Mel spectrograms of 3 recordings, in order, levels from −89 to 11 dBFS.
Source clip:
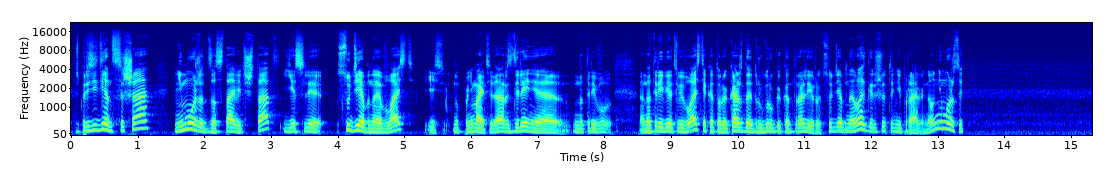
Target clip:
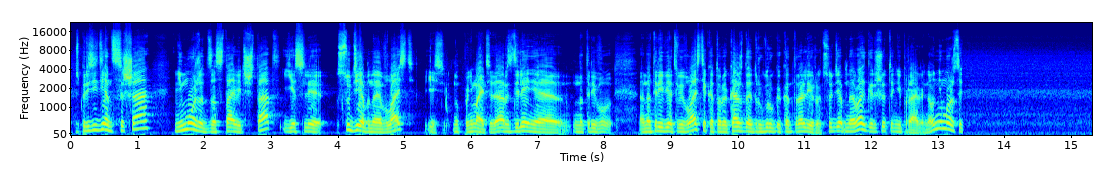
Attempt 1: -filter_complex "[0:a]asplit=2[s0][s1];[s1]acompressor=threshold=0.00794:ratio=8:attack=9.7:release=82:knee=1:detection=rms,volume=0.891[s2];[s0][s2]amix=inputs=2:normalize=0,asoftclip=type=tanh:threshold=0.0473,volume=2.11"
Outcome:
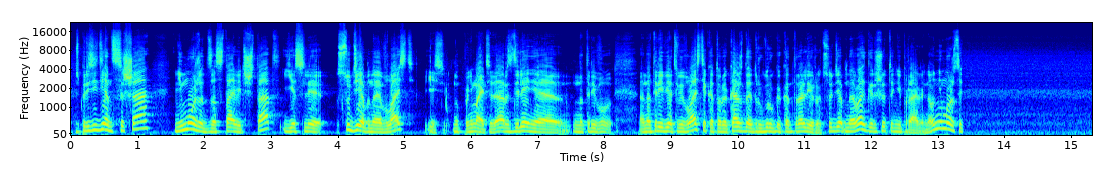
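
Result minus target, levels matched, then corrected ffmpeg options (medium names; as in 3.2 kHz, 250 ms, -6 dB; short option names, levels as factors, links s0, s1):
125 Hz band +3.5 dB
-filter_complex "[0:a]asplit=2[s0][s1];[s1]acompressor=threshold=0.00794:ratio=8:attack=9.7:release=82:knee=1:detection=rms,highpass=f=130:w=0.5412,highpass=f=130:w=1.3066,volume=0.891[s2];[s0][s2]amix=inputs=2:normalize=0,asoftclip=type=tanh:threshold=0.0473,volume=2.11"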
